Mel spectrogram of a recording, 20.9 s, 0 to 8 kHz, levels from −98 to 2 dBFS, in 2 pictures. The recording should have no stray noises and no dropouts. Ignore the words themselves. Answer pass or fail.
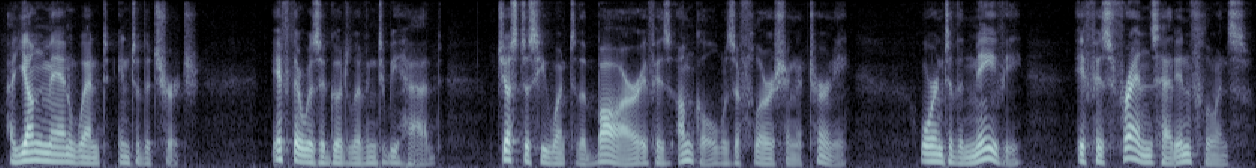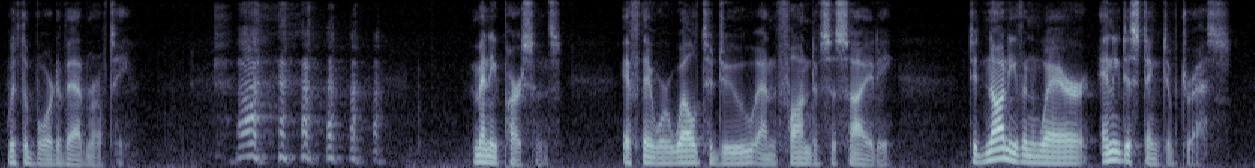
fail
